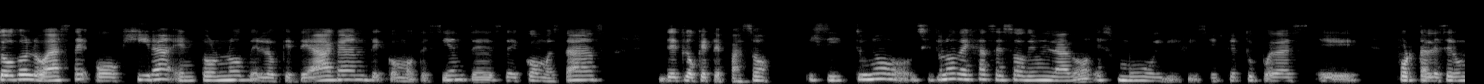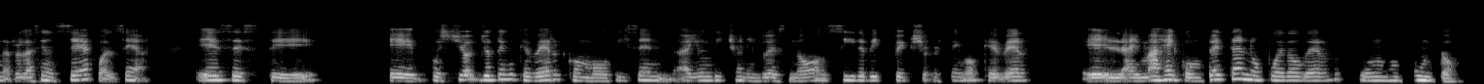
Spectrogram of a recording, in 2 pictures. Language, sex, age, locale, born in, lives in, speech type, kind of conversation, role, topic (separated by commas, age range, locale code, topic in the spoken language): Spanish, female, 50-54, es-MX, Mexico, Mexico, conversation, unstructured, none, ¿Cómo manejas las diferencias en una relación?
